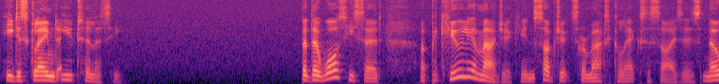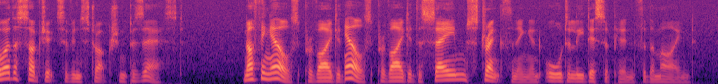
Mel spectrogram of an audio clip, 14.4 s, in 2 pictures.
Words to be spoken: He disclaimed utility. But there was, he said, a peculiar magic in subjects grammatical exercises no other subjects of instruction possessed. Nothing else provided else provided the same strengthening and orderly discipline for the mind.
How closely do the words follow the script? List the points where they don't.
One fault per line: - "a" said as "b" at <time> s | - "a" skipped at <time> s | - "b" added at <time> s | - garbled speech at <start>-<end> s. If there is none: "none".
none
